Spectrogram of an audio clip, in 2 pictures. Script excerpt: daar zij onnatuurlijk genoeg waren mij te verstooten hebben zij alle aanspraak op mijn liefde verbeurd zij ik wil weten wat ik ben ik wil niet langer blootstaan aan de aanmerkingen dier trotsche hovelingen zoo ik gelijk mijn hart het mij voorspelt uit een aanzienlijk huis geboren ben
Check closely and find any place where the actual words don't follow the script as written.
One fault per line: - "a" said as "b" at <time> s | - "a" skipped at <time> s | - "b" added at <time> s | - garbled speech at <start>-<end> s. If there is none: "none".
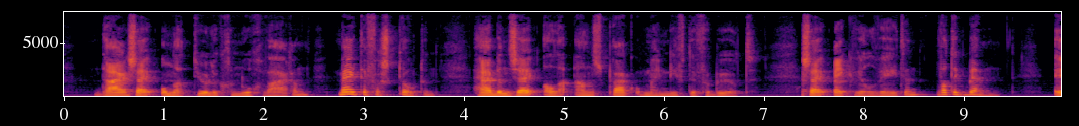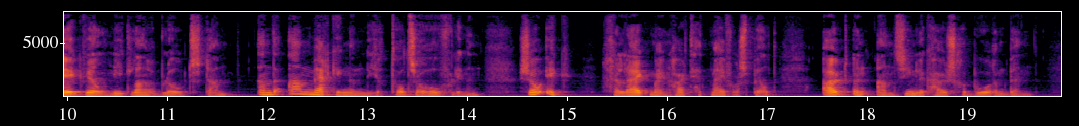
none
